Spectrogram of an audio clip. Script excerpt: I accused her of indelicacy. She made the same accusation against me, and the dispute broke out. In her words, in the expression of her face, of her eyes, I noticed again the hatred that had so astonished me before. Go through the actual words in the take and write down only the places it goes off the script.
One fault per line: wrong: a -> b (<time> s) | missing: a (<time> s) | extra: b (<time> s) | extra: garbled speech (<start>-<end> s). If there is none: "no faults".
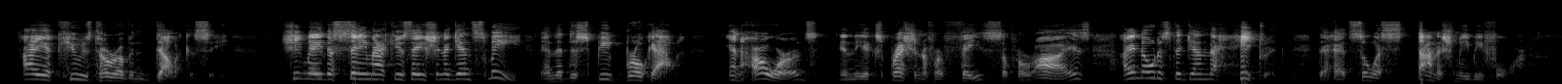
no faults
